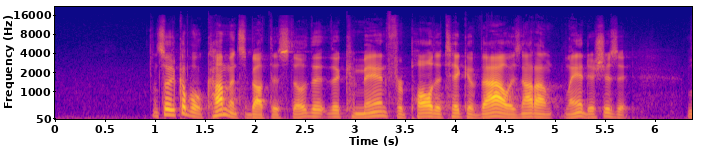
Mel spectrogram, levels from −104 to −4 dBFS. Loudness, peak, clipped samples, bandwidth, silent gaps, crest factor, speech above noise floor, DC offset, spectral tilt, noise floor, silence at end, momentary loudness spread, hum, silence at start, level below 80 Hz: -23 LUFS; -2 dBFS; under 0.1%; 14.5 kHz; none; 22 dB; 42 dB; under 0.1%; -5 dB/octave; -65 dBFS; 0 s; 12 LU; none; 1 s; -58 dBFS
